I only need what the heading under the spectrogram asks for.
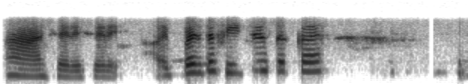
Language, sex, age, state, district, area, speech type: Malayalam, female, 30-45, Kerala, Thiruvananthapuram, urban, conversation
